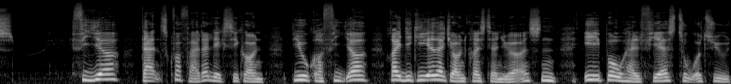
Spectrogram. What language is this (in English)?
Danish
